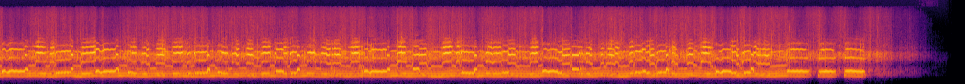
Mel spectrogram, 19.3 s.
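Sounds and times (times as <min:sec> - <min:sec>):
bagpipe folk tune from Emmaste: 0:00.0 - 0:17.7.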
